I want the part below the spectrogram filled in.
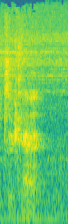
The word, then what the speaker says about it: Takei: Excuse me, Takei. Rhymes with gay.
